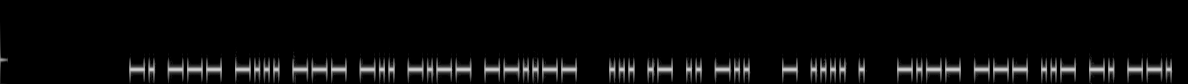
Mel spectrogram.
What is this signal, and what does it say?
Morse code, heard as a keyed tone, about 25 wpm, 700 Hz. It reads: NOBODY, SAID THE YOUNG
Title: Sentences from Top 1600 Words 25wpm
